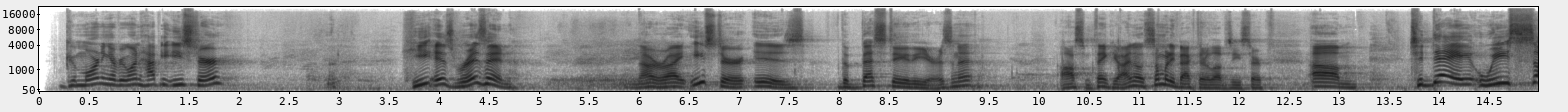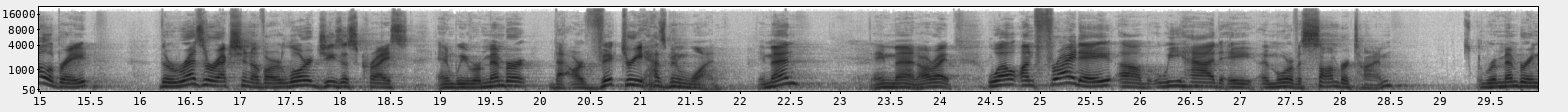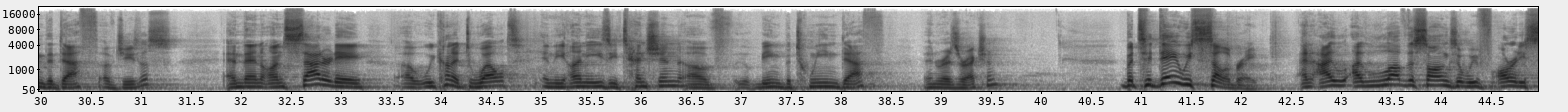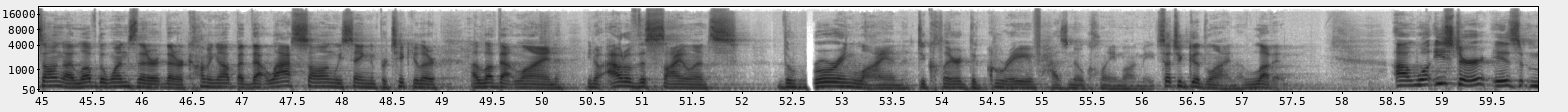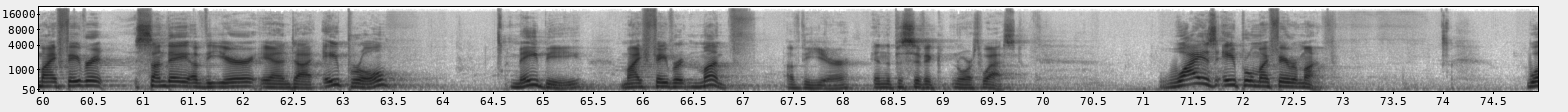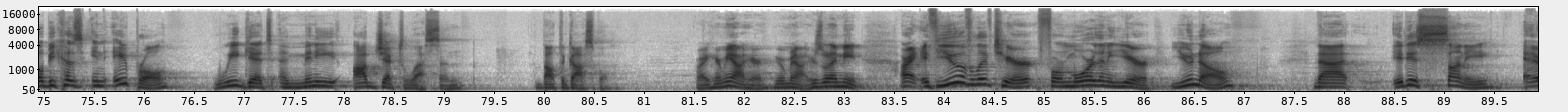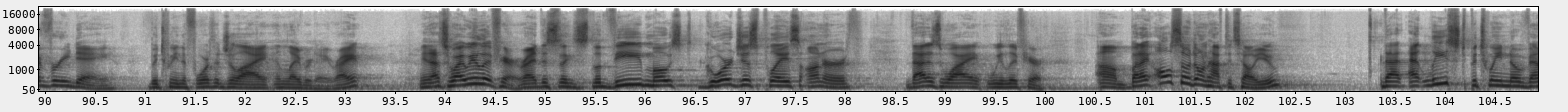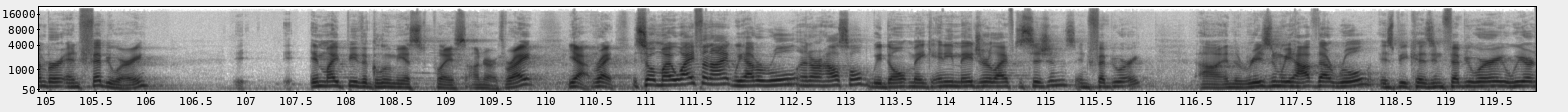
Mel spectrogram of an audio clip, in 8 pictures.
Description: Happy Easter!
